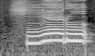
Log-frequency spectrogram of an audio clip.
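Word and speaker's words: 冷える: 추위 를 나타 내는 이 한자가 동사 형태 로 쓰일 때 는 " 히에루 " 라고 읽으며 , 이는 " 차가워지다 " 라는 뜻 입니다 .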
